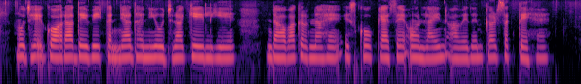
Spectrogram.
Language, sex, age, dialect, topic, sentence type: Hindi, female, 18-24, Garhwali, banking, question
